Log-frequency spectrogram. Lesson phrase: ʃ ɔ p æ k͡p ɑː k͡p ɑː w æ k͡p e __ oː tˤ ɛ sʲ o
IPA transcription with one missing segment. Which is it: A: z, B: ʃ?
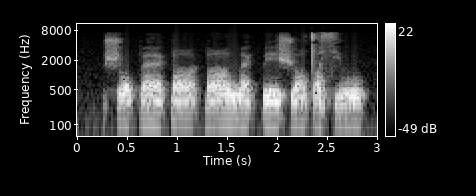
B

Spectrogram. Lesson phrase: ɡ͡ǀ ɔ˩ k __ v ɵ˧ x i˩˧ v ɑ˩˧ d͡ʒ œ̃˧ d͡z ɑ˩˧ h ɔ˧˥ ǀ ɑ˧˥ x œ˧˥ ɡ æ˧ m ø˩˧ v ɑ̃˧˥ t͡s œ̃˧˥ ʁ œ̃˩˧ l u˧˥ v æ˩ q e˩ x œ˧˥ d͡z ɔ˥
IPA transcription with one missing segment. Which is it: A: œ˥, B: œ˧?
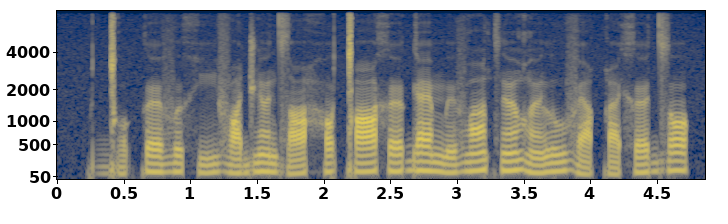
B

